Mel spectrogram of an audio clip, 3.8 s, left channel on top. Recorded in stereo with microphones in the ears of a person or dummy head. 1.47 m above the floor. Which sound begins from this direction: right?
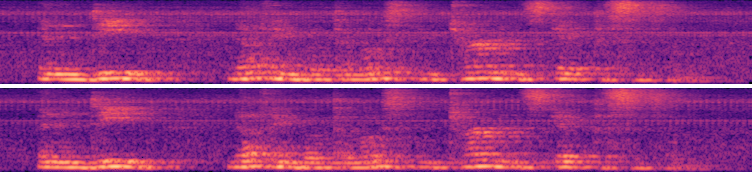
A man speaking, at 0.2 s.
